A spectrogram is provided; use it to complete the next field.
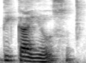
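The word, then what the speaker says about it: δίκαιος: Sabadía, que significa recto íntegro aprobado por Dios y significado bíblico en griego que se pronuncia dicos y significa justificado, aceptado, declarado justo.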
